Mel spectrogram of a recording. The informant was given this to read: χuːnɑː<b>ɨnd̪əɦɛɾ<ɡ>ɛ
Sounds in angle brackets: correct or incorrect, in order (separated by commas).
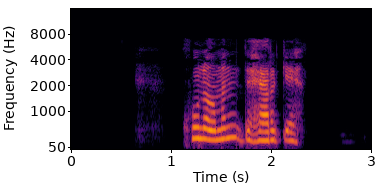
incorrect, incorrect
